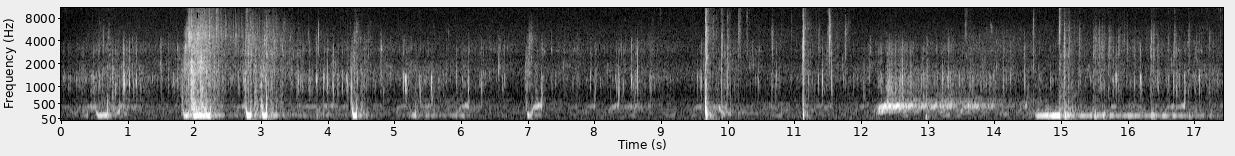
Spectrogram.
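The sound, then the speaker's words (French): Eerie sounds of frozen lake ice: sharp cracks and pings alternate with low, resonant, whale-like tones that swell and fade, with no voices, fairly loud. “Alors il y a beaucoup effectivement de sons de bruit, mais il y a aussi beaucoup les sons de la nature, ceux que l'on entend lorsque vraiment on tend l'oreille, euh, comme ceux par exemple d'un lac de glace.”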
